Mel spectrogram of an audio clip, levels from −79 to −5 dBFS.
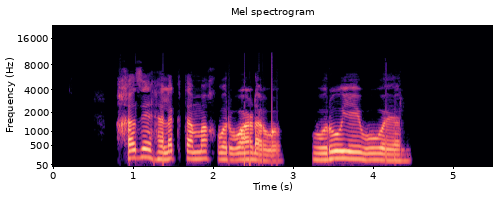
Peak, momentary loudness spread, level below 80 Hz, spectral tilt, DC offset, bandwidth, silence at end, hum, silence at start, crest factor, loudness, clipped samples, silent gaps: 0 dBFS; 9 LU; -52 dBFS; -7 dB/octave; under 0.1%; 8 kHz; 1 s; none; 0.8 s; 18 dB; -16 LUFS; under 0.1%; 3.01-3.24 s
